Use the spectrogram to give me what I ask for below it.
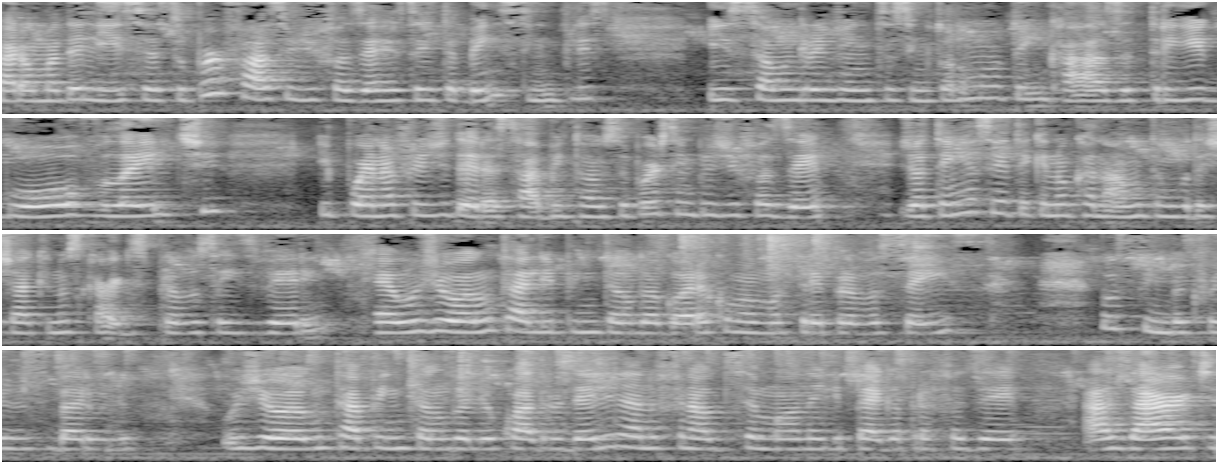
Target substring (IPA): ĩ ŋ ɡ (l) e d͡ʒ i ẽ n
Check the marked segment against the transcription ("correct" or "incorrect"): incorrect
